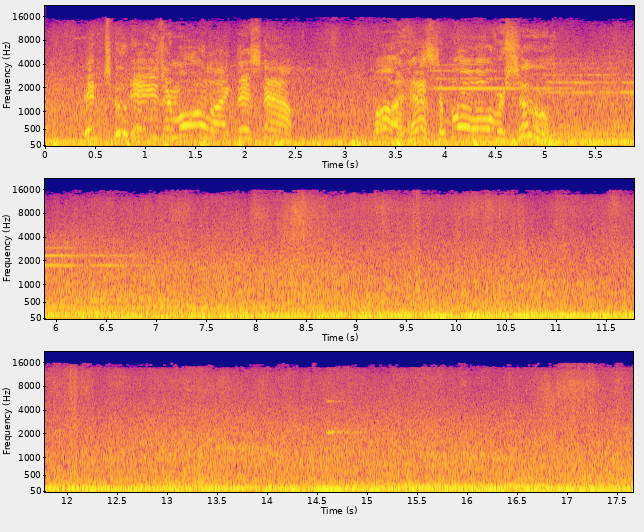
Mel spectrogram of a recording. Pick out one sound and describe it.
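A horse's hooves thud steadily through snow.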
